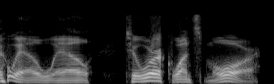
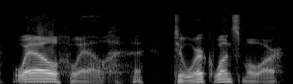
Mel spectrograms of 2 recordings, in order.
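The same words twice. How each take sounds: First: Put-on old carpenter, slow resolve. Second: Shaky brave resolve. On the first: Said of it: "laughing and scratching his wig". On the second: A narrator's reading. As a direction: fake courage fading. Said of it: "trying bravely to laugh".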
